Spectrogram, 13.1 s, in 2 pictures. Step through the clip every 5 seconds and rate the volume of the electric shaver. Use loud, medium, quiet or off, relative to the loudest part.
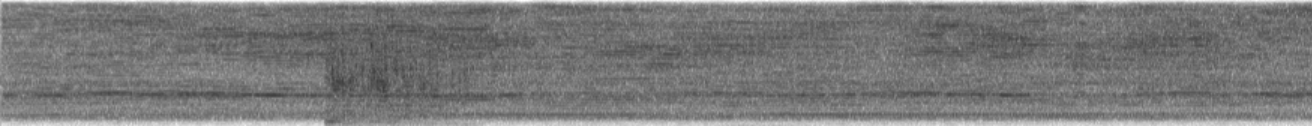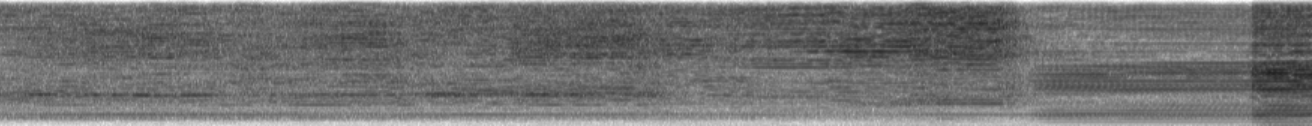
medium, medium, loud.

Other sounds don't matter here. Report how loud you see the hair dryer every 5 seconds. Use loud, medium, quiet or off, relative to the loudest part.
loud, loud, medium.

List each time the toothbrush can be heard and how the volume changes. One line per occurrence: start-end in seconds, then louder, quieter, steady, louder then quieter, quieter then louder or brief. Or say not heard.
not heard.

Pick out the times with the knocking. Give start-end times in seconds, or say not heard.
not heard.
